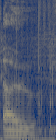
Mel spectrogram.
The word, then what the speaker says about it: Eaux: This one is new from Rrose, track called Vellum, out on her own Eaux label. E-A-U-X. Eaux, that's how you say it, right?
